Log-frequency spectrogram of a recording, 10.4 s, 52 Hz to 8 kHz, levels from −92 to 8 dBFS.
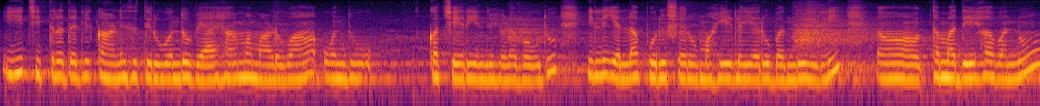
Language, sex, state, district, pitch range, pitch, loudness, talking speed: Kannada, female, Karnataka, Raichur, 190-210 Hz, 200 Hz, -15 LUFS, 110 wpm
